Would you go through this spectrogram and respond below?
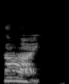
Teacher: For the one in thigh, on the other hand, your vocal cords don't vibrate, leaving you with more of a hissy sound that linguists call voiceless.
